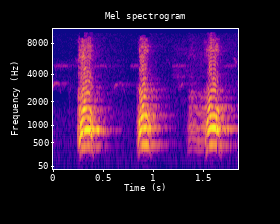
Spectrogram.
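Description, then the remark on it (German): A dog named Nelson, eager to be taken outside, gives three excited, high-pitched yelping whines in quick succession, each rising and wavering, fairly loud with no talking. “Nelson jault begeistert.”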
